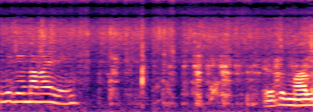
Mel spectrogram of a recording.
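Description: Food fries in a pan with a continuous crackling sizzle under close conversation, as people talk over the cooking.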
